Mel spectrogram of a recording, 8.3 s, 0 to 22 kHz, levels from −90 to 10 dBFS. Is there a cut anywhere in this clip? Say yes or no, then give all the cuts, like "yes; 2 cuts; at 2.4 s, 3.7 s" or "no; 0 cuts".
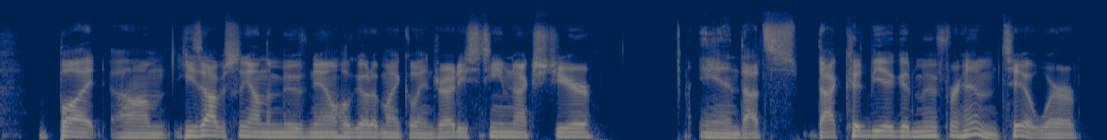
no; 0 cuts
